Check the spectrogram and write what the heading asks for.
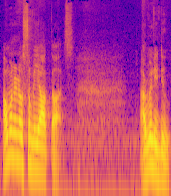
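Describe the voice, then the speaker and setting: A man's voice: fairly high pitch, very animated, normal speed, husky, phone-quality sound. A man speaking casually and candidly in a solo podcast monologue, swearing often and earnestly pleading with listeners in urgent warnings. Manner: informal, frequent swearing. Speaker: podcast host.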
